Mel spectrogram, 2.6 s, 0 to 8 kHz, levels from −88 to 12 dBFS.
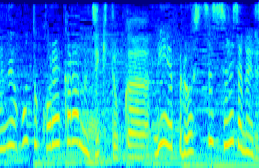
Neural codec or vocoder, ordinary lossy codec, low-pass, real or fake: none; none; 7.2 kHz; real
